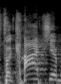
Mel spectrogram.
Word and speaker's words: focaccia: I was like, well, how do you say it? She's like, it's focaccia bread.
